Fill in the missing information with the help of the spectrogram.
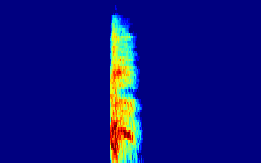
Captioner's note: coughing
